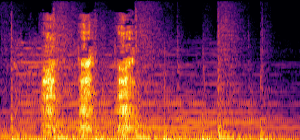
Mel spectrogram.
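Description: Three quick cartoon pig oinks, about a third of a second apart, over a short music sting in an animated logo outro.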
